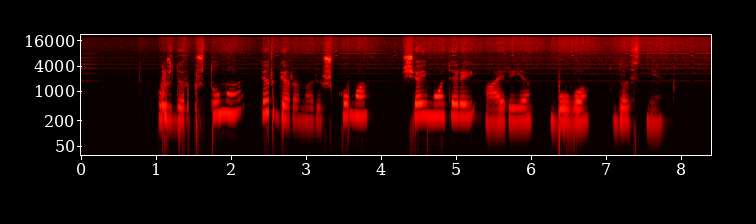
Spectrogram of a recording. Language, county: Lithuanian, Klaipėda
